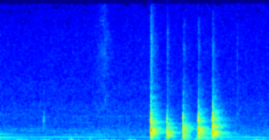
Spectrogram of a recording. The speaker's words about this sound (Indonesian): Ketukan itu datang lebih cepat dan pangeranmu sudah membuka pintunya.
